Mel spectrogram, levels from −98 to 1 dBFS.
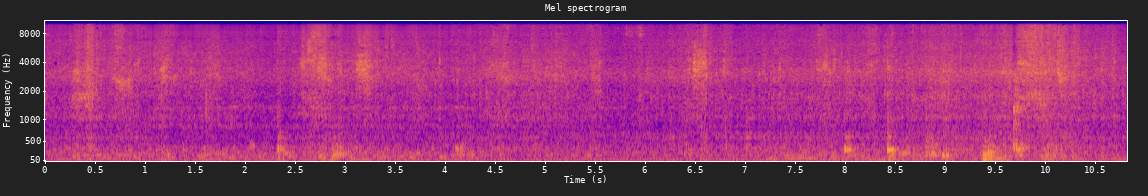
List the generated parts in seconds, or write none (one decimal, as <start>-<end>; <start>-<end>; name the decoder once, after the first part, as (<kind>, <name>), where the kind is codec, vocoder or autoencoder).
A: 1.0-4.3 (vocoder, Vocos)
